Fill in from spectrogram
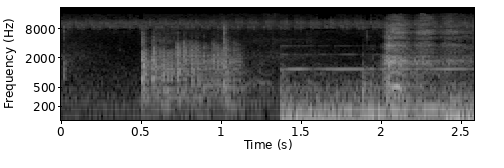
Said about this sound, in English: All right. I will roll the dice.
